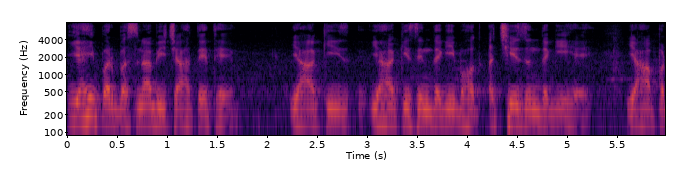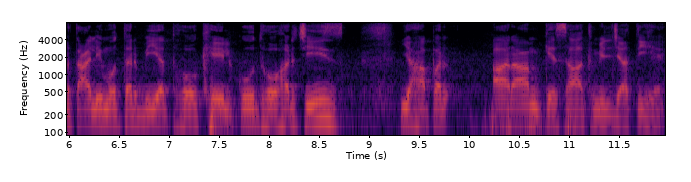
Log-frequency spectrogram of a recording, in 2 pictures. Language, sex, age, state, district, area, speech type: Urdu, male, 18-30, Uttar Pradesh, Gautam Buddha Nagar, urban, spontaneous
